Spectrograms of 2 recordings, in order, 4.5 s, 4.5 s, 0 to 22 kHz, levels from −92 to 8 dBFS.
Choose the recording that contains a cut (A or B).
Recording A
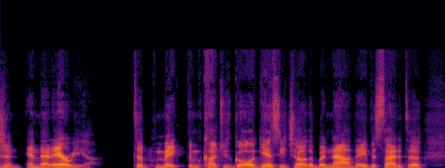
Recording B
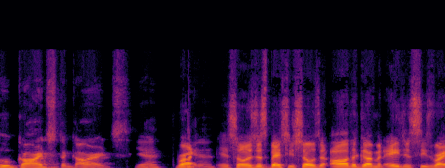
B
